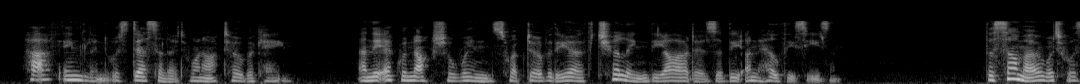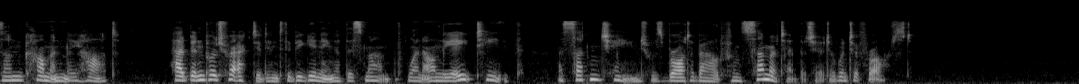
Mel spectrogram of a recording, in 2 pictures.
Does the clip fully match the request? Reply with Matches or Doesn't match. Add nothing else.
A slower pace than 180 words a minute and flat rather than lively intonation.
Doesn't match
